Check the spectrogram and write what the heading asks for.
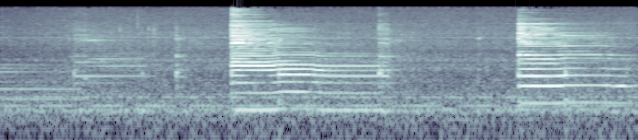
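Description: Unamplified-sounding electric guitar strings (G, B and high E) plucked twice and pulled up in pitch with the whammy bar of a floating tremolo, each chord ringing and fading. The tremolo is not yet fitted with a stabilizer.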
